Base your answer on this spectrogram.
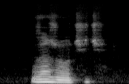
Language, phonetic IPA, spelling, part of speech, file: Polish, [zaˈʒut͡ɕit͡ɕ], zarzucić, verb, LL-Q809 (pol)-zarzucić.wav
